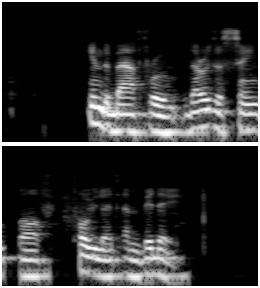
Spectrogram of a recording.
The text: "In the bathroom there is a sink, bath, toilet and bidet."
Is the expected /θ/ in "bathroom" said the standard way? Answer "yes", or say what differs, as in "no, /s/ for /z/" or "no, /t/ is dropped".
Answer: yes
